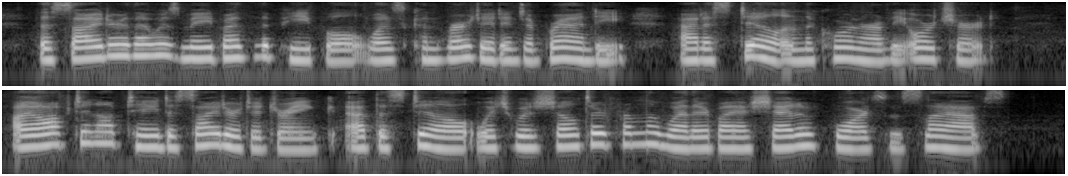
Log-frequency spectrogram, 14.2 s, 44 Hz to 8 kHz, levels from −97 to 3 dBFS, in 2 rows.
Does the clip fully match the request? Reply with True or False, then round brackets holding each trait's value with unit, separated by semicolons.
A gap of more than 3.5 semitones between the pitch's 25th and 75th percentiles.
False (2.8 semitones)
